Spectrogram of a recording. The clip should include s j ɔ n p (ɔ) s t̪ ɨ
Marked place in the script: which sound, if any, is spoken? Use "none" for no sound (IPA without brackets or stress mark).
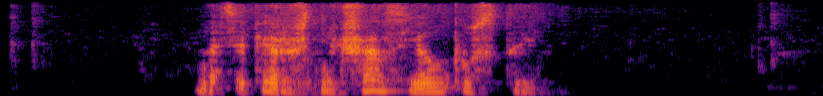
u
